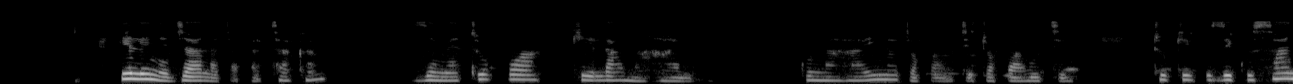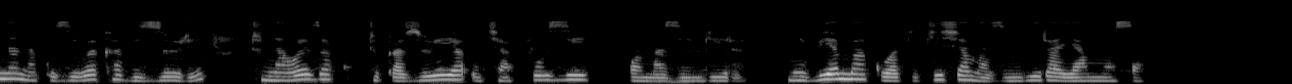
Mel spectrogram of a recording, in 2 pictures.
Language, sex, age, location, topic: Swahili, female, 25-35, Nairobi, government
